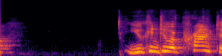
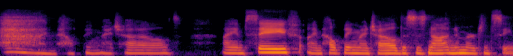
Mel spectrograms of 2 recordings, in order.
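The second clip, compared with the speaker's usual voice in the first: whispered mantra; 4 semitones lower, 8 dB quieter than usual. Shown as a demonstration. Parent steadying themselves mid-talk, soft whispered mantra. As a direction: breathe and whisper it to yourself. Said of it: "you say".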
